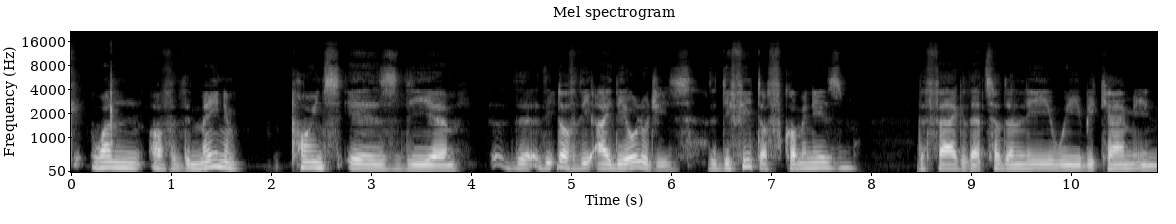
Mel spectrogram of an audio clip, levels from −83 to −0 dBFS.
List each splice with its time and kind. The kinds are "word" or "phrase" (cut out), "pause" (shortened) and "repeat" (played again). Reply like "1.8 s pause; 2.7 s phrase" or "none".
4.9 s word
